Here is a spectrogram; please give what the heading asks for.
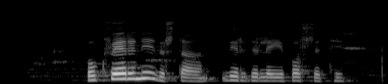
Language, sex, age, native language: Icelandic, male, 11, Icelandic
